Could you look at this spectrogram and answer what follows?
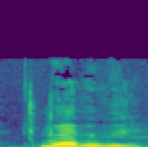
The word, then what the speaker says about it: Reverie: Now, how do I pronounce this next record, man? Reverie. – Reverie, yeah.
